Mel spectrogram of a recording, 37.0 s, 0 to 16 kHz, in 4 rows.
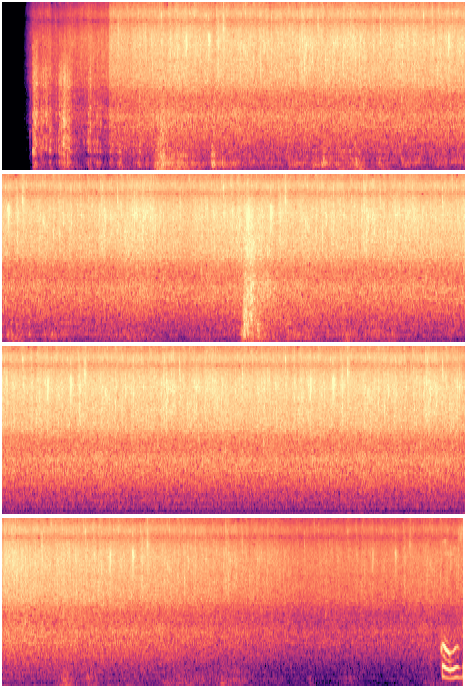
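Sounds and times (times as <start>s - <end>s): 
heavy rain pouring down from dark storm clouds: 0.5s - 36.9s.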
